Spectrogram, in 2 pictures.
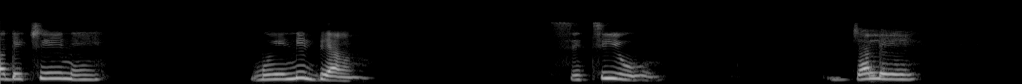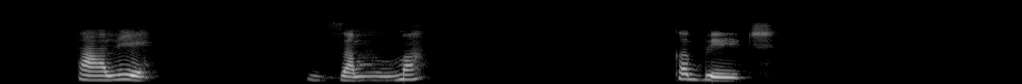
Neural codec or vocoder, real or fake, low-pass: autoencoder, 48 kHz, 32 numbers a frame, DAC-VAE, trained on Japanese speech; fake; 7.2 kHz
